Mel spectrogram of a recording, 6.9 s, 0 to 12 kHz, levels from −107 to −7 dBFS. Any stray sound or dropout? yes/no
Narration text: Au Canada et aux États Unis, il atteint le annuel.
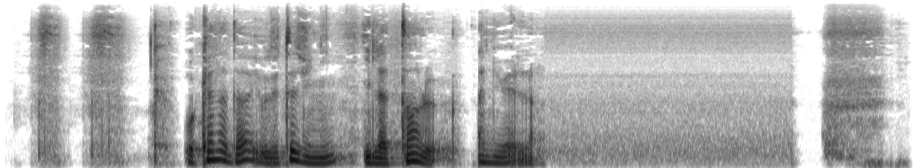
no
